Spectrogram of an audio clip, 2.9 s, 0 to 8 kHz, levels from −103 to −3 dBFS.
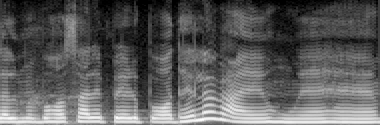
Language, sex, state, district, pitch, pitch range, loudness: Hindi, female, Jharkhand, Garhwa, 235 Hz, 225-245 Hz, -11 LUFS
